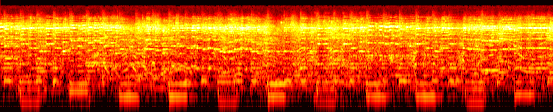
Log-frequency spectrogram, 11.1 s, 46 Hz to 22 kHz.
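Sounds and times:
carousel music: 0.0s - 11.0s.

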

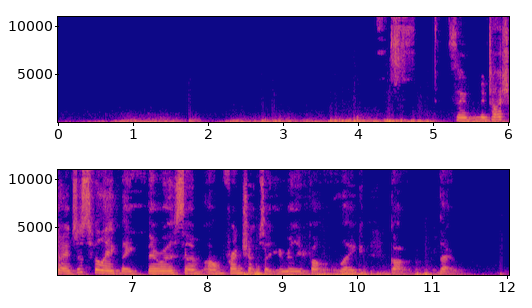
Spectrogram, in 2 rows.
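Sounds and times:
thuds of handling a microphone: 1.6s - 5.0s.

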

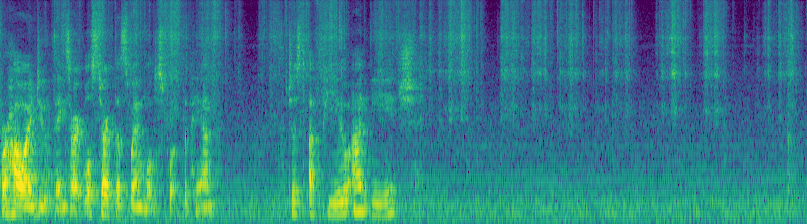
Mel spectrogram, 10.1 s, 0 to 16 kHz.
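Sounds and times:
steady low hum: 0.0s - 10.0s
sprinkles rattling: 1.6s - 10.0s.

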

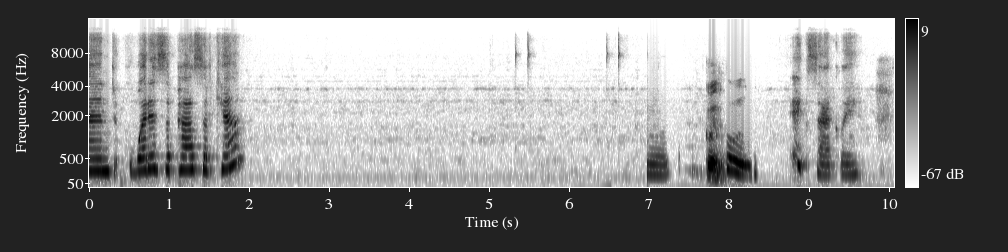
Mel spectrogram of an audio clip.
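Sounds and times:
faint clicks: 4.9s - 5.7s, 6.4s - 7.0s.

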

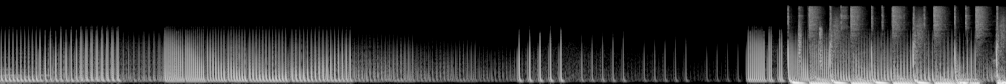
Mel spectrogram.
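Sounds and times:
rapidly pulsing synthesizer: 7.5s - 10.0s.

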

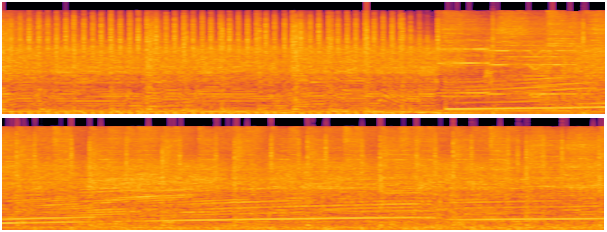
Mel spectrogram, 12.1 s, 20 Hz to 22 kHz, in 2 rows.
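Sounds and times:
motorbike engine pulling hard: 4.4s - 12.0s.

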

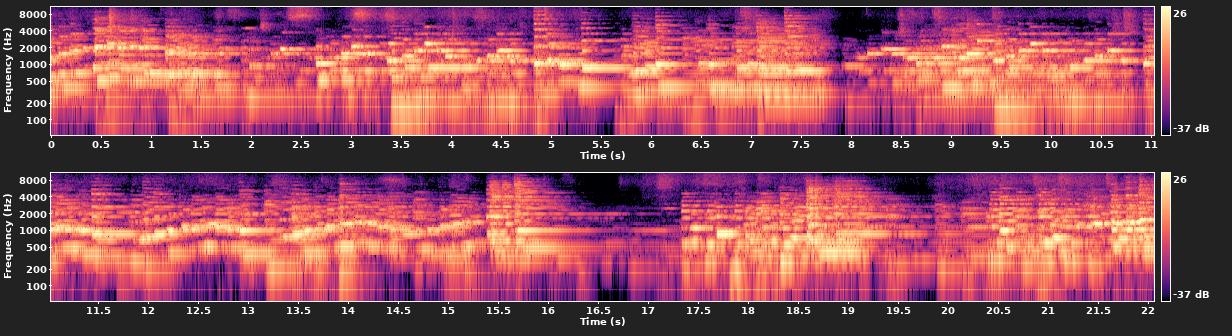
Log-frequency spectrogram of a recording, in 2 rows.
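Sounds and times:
grand piano classical piece: 0.0s - 22.0s.

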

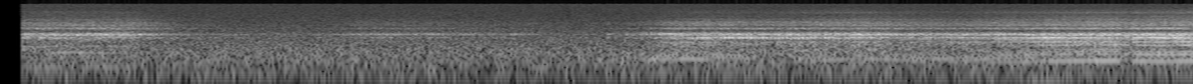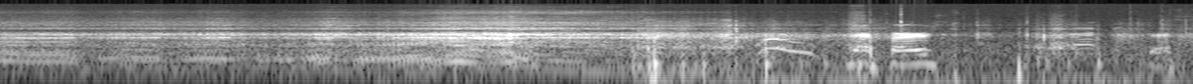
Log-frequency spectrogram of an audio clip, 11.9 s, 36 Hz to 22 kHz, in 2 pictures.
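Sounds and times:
dirt bike engine revving: 0.1s - 0.9s, 3.0s - 10.2s.

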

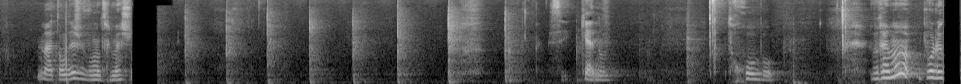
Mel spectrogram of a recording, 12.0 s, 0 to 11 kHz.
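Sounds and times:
footsteps climbing stairs: 2.0s - 10.2s.

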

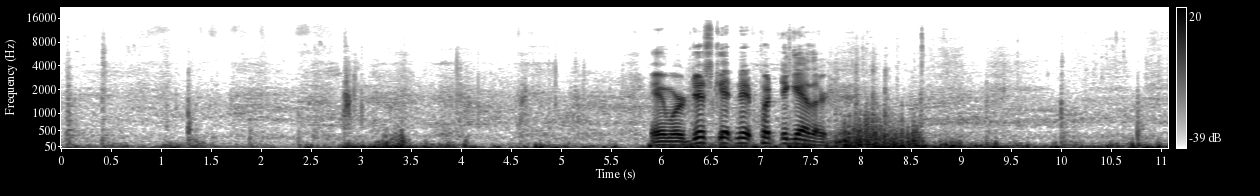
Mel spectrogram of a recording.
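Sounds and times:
soft walking knocks: 0.0s - 11.0s
wind buffeting microphone: 0.0s - 11.0s.

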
